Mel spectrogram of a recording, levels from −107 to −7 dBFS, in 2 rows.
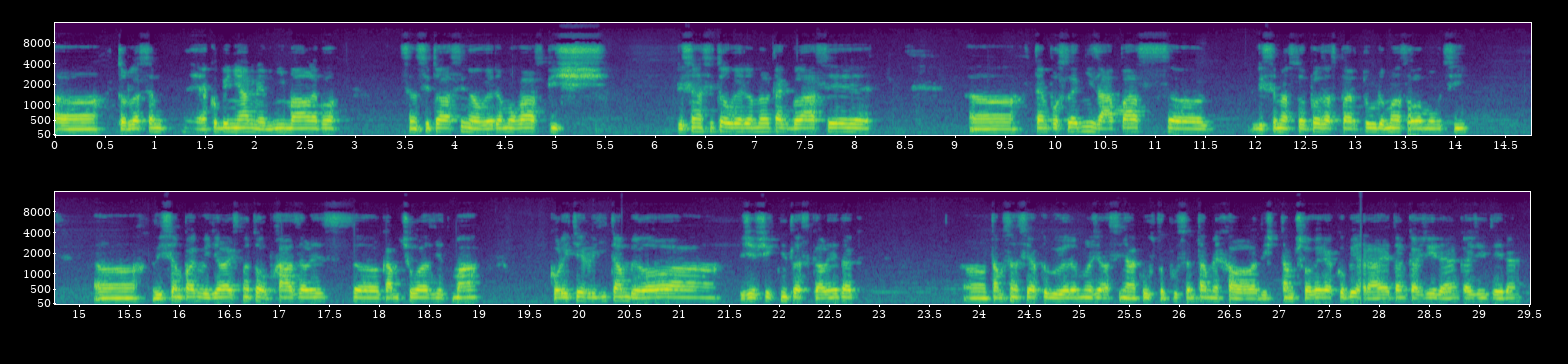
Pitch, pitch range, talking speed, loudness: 120 Hz, 110-125 Hz, 165 wpm, -22 LUFS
